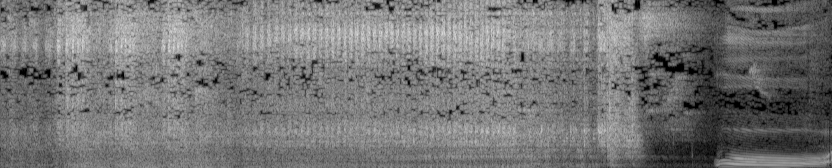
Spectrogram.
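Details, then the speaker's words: Tiger motorcycle carburetor that flooded and dripped fuel when parked, fixed by cleaning dirt from the float bowl; after repair the single cylinder starts and settles into a steady, even idle with no sputter or flooding stumble. Normal start and idle. "udah sembuh sobat udah sembuh nggak netes kembali Coba nah oke langsung kita tes dulu kita Nyalakan sepeda motornya"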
